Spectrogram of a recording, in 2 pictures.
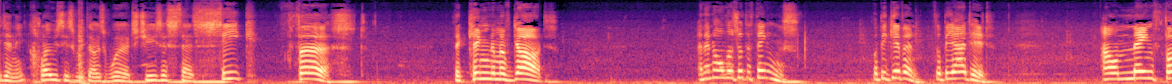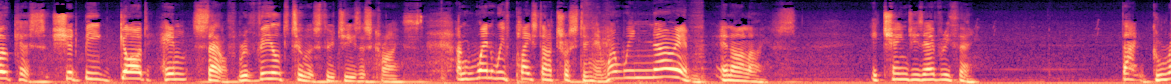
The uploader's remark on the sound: This audio recording was taken from the outdoor Harvest Celebration at 'Lowlands Farm' in Askrigg on September 10th 2023.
